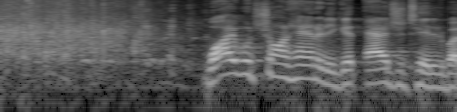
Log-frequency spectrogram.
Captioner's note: applause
